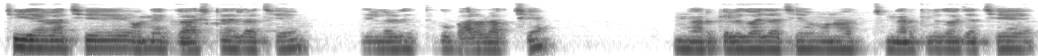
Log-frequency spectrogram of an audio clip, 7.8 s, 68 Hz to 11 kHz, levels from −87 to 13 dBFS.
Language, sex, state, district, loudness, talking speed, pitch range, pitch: Bengali, male, West Bengal, Malda, -23 LUFS, 145 wpm, 130-140 Hz, 130 Hz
